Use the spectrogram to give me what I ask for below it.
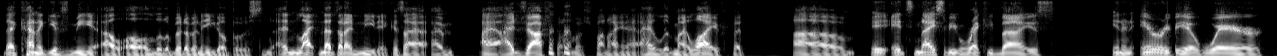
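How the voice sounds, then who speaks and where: A middle-aged radio play-by-play broadcaster answers questions in a casual podcast interview, chatty and rambling with many restarts. His voice sits low, his pace is moderate, and there's no echo.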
